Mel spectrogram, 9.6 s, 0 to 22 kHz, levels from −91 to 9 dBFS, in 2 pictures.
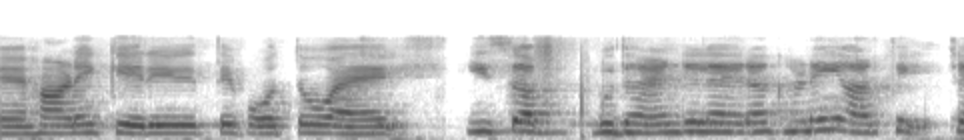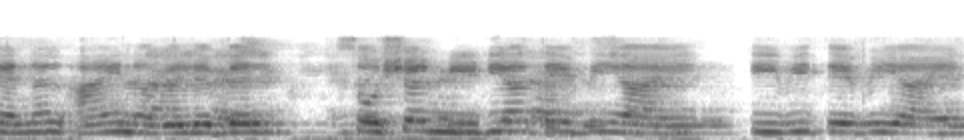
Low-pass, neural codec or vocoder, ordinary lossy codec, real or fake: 7.2 kHz; vocoder, 44.1 kHz, 128 mel bands every 256 samples, BigVGAN v2; AAC, 48 kbps; fake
